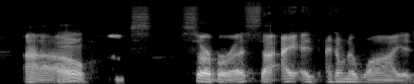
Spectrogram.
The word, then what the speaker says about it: Cerberus: So Amy from Strength Reverse made it in, and she is correcting me on my pronunciation. Um, Oh, Cerberus.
